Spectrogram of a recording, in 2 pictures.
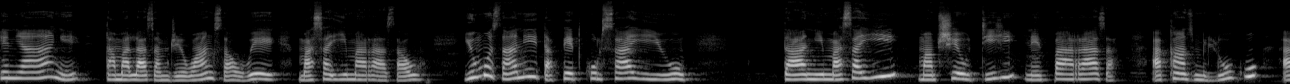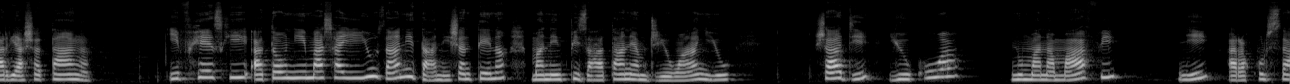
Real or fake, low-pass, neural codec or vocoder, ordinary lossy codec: real; none; none; none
